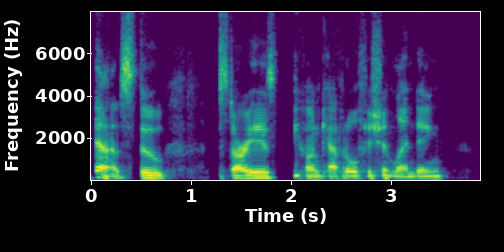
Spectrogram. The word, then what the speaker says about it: Astaria: Astaria.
